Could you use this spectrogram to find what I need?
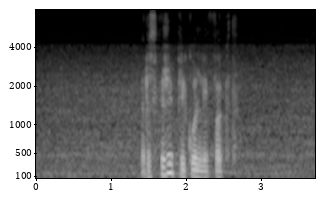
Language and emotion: Russian, neutral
